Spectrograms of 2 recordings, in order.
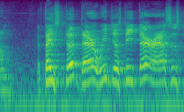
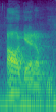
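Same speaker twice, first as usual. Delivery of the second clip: low, gruff-sounding hunter mutter; much lower hunter voice. Retold or imitated. Hunter eyeing a parrot, much lower voice. Hunter spotting a pretty bird.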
